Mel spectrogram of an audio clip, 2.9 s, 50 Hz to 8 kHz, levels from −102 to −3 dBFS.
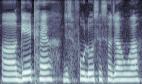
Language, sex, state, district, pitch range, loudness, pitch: Hindi, female, Jharkhand, Deoghar, 210-225 Hz, -13 LUFS, 215 Hz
